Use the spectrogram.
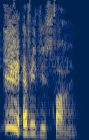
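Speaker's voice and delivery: high, chirpy forced cheer; strained mock brightness; fake fine. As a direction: insist all is fine through a laugh. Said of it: "So they go".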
